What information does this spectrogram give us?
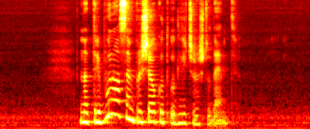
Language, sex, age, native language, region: Slovenian, female, 30-49, Slovenian, Central Slovenia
